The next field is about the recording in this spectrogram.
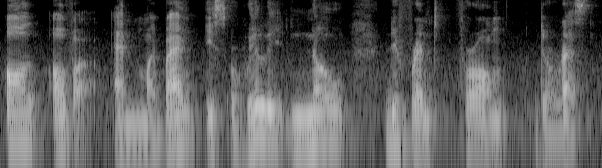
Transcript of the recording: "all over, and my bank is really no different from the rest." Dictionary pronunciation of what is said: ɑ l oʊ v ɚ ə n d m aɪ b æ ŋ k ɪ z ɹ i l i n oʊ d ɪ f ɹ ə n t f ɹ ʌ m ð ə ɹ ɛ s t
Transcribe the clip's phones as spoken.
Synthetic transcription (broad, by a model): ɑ l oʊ v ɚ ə n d m aɪ b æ ŋ k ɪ s ɹ i l i n oʊ d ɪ f ɹ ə n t f ɹ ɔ m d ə ɹ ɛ s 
